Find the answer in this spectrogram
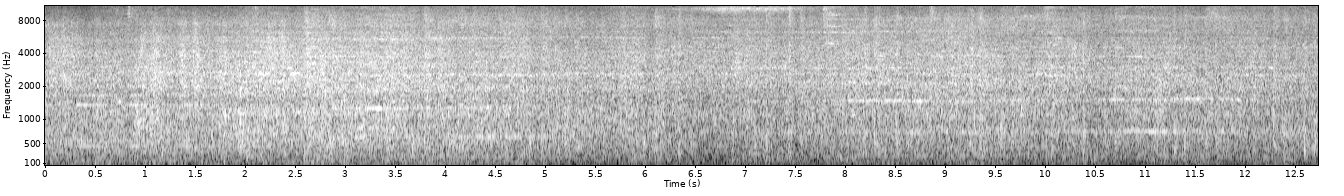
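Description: Odakyu electric commuter train running past at speed over a level crossing: steady wheel and motor noise with a rail-joint clickety-clack, while the crossing's warning bell rings with a steady tone. The sound begins to fade near the end as the last cars go by.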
